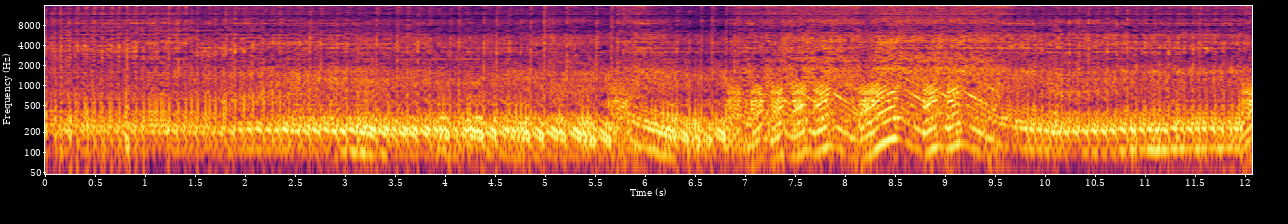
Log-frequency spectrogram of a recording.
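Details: Stihl 230 chainsaw after repair, fitted with a new bar and chain: crisp, even revving that pulls down smoothly into the cut and climbs back cleanly with no misses or rattles. It runs normally.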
